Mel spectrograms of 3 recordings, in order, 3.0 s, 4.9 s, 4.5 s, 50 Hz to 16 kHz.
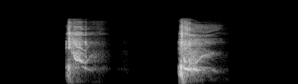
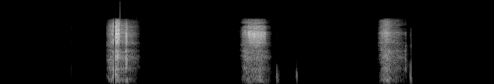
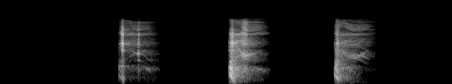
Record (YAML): cough_length: 3.0 s
cough_amplitude: 27797
cough_signal_mean_std_ratio: 0.28
exhalation_length: 4.9 s
exhalation_amplitude: 26081
exhalation_signal_mean_std_ratio: 0.19
three_cough_length: 4.5 s
three_cough_amplitude: 13862
three_cough_signal_mean_std_ratio: 0.2
survey_phase: beta (2021-08-13 to 2022-03-07)
age: 45-64
gender: Female
wearing_mask: 'No'
symptom_none: true
smoker_status: Ex-smoker
respiratory_condition_asthma: false
respiratory_condition_other: false
recruitment_source: REACT
submission_delay: 0 days
covid_test_result: Negative
covid_test_method: RT-qPCR
influenza_a_test_result: Negative
influenza_b_test_result: Negative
